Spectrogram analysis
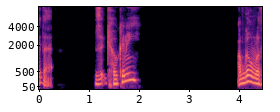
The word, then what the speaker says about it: Kokanee: So, how do you say that? Cocaine. Hold on. I got the pronunciation is coming. It is not. Yeah. I love where you're going, but here. Well, I don't fucking do what I want. So. Oh, I have it turned down all the way. Kokanee. Kokanee. Kiss my ass. That's another thing Canadians don't do right.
